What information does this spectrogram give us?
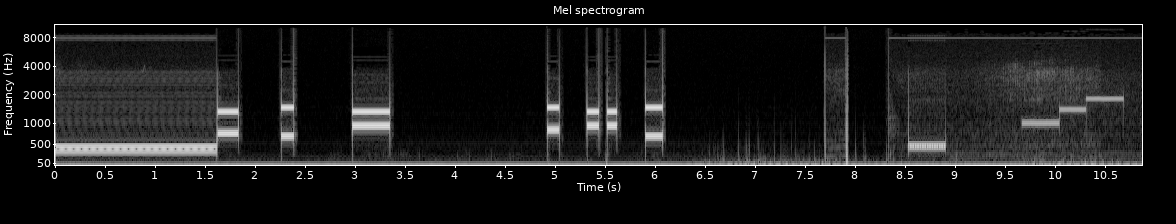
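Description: Telephone keypad tones from a payphone dialing a local number: a steady dial tone, then a series of short, loud beeps in irregular groups, followed by a brief tone and three rising tones.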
